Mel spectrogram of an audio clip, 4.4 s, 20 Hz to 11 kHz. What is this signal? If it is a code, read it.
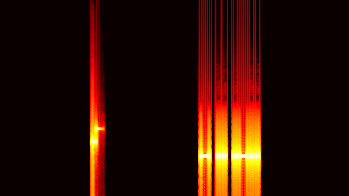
Morse code, heard as a keyed tone, about 36 wpm, 700 Hz. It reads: TIL
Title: Top Three Letter Combinations in Words 35wpm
